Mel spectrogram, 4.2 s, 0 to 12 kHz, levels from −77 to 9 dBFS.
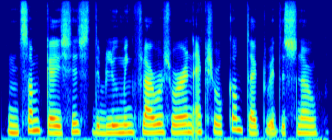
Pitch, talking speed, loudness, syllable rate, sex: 195 Hz, 190 wpm, -17 LUFS, 5.0 syllables/s, female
